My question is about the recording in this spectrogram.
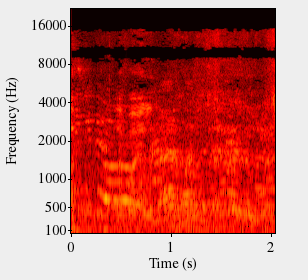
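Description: Chatter: people talking, with voices overlapping.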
